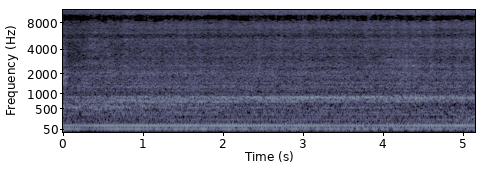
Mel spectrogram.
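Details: Goodman HVAC system at a no-cool call, first full fire-up of the blower after checking its rotation: a low, steady hum with a faint even whir holds constant with no rubbing or surging. Blower is running smoothly.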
